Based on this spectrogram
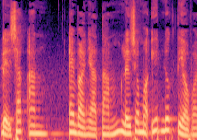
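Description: Someone reads aloud in a natural voice.

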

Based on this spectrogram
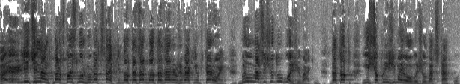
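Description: A man's put-on character voice, extremely high and bright with a sharp edge, big pitch swings, a fairly quick pace and few pauses

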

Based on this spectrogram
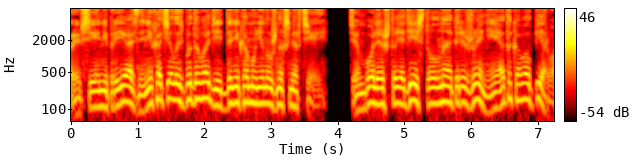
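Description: The reading aloud is plain, with ordinary pitch variation and a quiet background.

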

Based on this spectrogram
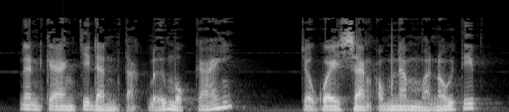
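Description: Pitch moves with ordinary variation throughout a stretch of plain reading aloud.

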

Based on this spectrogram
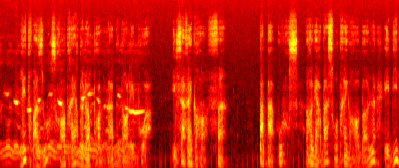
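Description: The natural reading voice carries lively intonation.

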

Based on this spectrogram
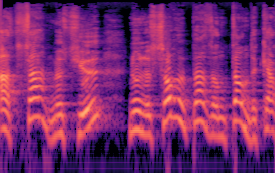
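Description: Natural-voiced reading, done aloud

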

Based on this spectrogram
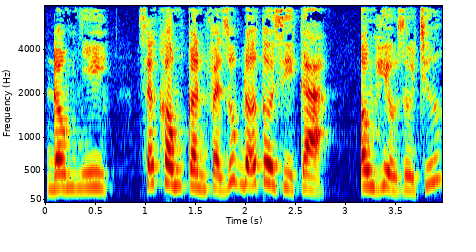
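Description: A put-on character voice, hissing and fairly high in pitch, at a moderate pace. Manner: menacing, hissing, stressing each word.

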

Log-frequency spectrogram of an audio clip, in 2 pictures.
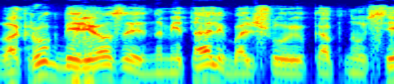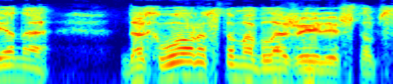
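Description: Lively intonation throughout plain reading aloud

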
